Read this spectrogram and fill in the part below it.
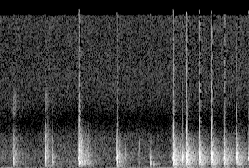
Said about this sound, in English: Let him knock again.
